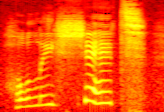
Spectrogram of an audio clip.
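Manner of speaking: faint, hushed, barely there exclamation. A young man repeats his exclamation for good measure: said faintly. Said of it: "he says again, faintly".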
